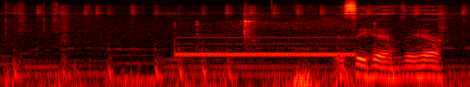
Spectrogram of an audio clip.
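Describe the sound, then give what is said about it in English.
A quick run of electronic dialing tones steps through different pitches, then a long steady ringback tone sounds on the line before a voice briefly speaks over it. “Nobody want to answer their phone.”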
